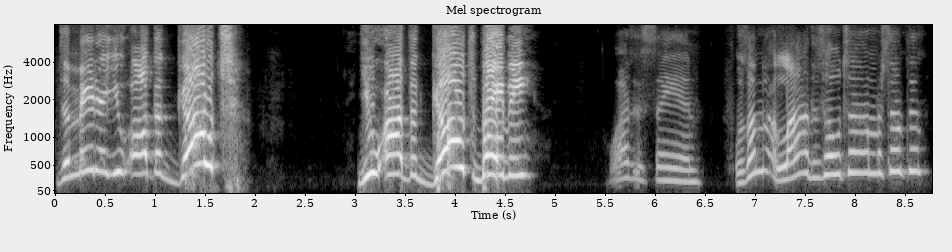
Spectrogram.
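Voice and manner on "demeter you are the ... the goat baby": excited praise, high and loud; hype shout-out. Real, not acted. Streamer hyping a guest, excited. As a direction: hype her up as the greatest.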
